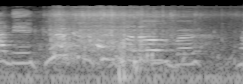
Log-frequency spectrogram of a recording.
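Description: Swimming-pool water splashing for about a second and a half as swimmers move through it, after a short vocal sound at the start.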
